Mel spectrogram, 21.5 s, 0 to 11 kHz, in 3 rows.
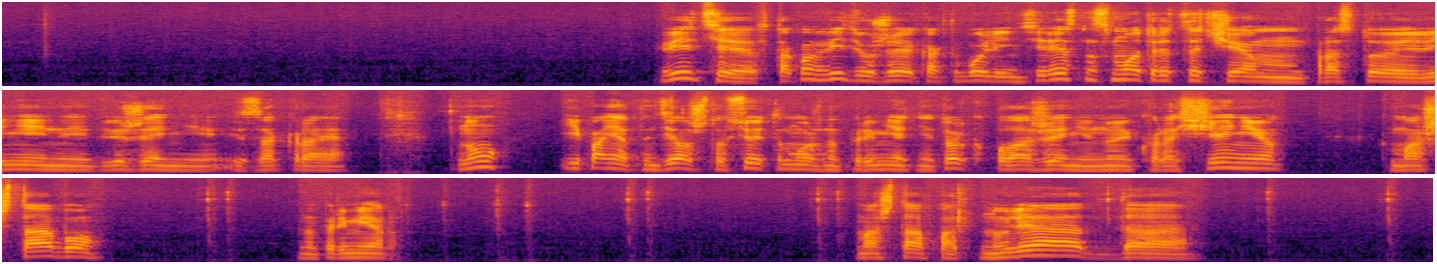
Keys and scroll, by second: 0.2 KP_0, 9.0 space, 16.8 s, 18.9 KP_0, 19.0 KP_Enter.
